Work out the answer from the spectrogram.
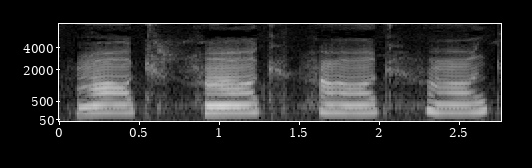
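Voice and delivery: silly goose honk. Shown as a demonstration. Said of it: "What does a goose say?".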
